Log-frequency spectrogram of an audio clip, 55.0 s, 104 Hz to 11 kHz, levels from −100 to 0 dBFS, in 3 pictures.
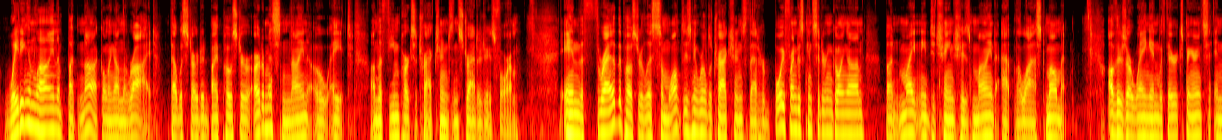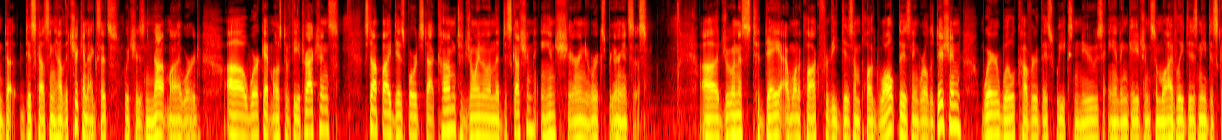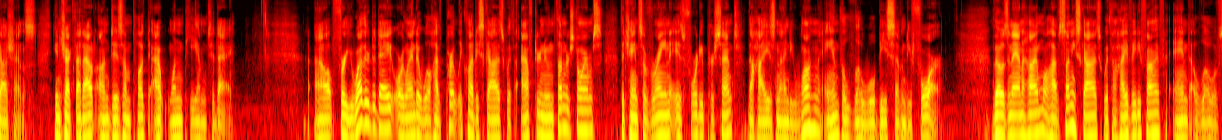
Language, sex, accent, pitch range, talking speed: English, male, American, 100-120 Hz, 195 wpm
